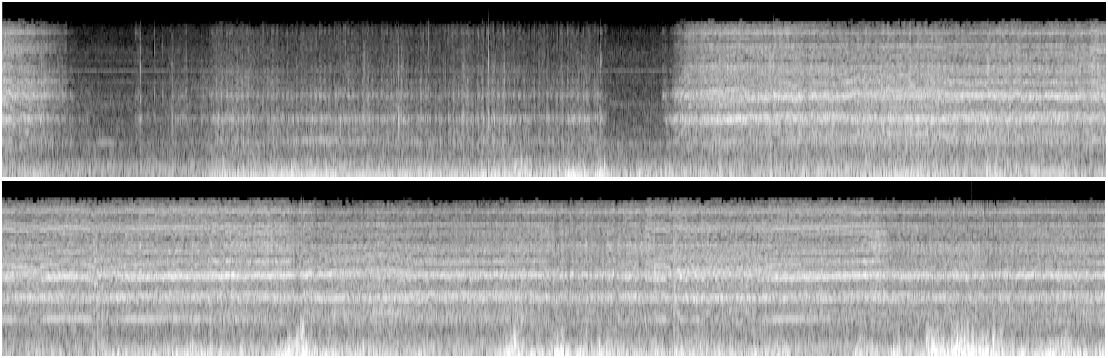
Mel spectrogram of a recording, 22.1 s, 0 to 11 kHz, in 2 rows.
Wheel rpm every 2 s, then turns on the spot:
20, 20, 10, 80, 160, 160, 160, 160, 160, 160, 160.
2-6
